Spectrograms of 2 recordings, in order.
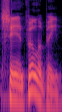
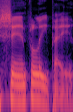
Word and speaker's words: San Felipe: Austin State Park is located in the northern part of the town, and there's a street in Houston named San Felipe, although longtime locals call it San Felipe, but the correct pronunciation is San Felipe.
